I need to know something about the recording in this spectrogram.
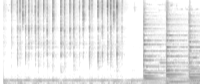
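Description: A metal zipper across a cosplay mask's mouth being slid slowly: a rapid run of small clicks, about ten a second, that stops about two and a half seconds in. Music then starts, with ringing struck notes about every half second.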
